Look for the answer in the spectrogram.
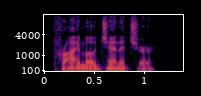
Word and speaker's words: primogeniture: pronounced primogeniture, where the firstborn bore representative responsibility.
